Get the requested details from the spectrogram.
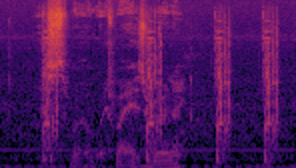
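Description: A man speaks briefly and casually, close to a microphone.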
